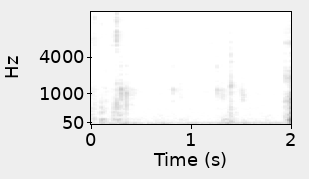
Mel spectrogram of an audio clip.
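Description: Faint, scattered clicks of a computer keyboard and mouse as text is copied and the code editor is scrolled.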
